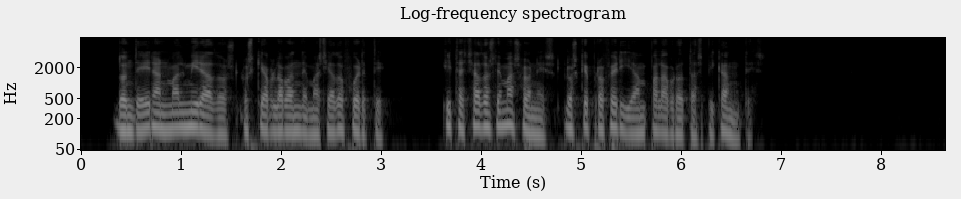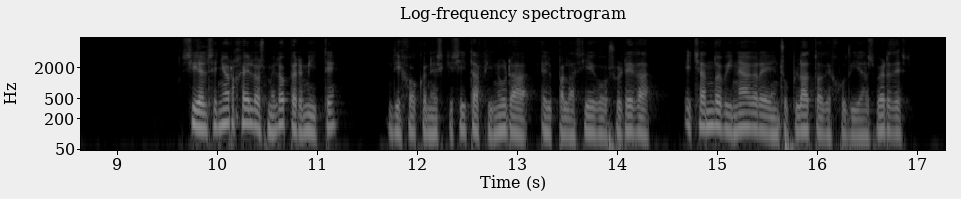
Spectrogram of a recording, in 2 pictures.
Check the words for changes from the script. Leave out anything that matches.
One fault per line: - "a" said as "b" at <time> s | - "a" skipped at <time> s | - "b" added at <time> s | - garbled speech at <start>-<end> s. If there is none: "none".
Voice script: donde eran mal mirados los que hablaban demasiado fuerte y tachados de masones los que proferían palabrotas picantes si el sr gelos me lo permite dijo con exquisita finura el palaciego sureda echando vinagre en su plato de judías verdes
none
